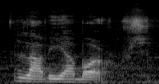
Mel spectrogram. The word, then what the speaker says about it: La Vie en Rose: La Vie en Rose, literally life in prank, French pronunciation La Vie à Bord, French L'amour, is a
